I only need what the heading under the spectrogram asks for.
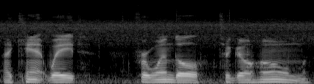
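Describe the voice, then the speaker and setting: A man reads the part of a quiet little girl in a storybook. The manner is reserved and long-suffering, as a put-upon host would be. Faint noise sits behind the voice. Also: fairly low pitch, little pitch movement, slow, low-quality recording. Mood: resigned.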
